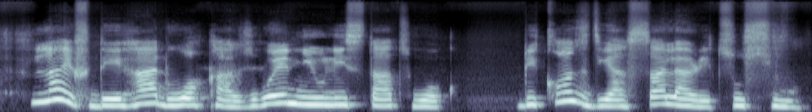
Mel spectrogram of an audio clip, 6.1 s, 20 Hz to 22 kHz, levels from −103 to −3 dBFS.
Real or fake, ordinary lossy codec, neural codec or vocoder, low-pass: fake; none; autoencoder, 48 kHz, 32 numbers a frame, DAC-VAE, trained on Japanese speech; none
